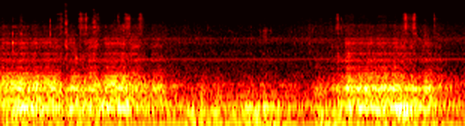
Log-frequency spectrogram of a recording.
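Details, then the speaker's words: Very old boiler whose parts are obsolete; a low hum with a scraping, chattering noise that swells, fades and returns about two seconds later. It is not the pump: pushing the diverter valve shows the diverter is faulty. "See, when I'm pushing that? That's the diverter. So, we know what the problem is."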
